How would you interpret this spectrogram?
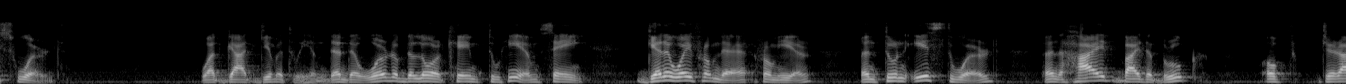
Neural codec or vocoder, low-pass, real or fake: codec, 16 kHz, 8 kbps, FunCodec, trained on LibriTTS, 25 frames a second; 7.2 kHz; fake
